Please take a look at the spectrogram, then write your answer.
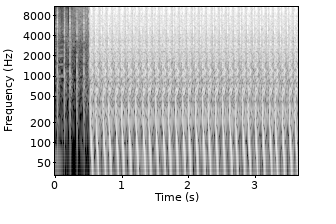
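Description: Rapid automatic gunfire in a mobile battle-royale shooter game, a few spaced shots then a loud, steady burst of evenly repeating rounds close by, with no talking.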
